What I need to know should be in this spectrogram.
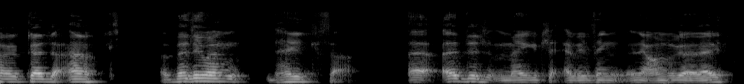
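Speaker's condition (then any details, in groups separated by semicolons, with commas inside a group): Cerebral palsy; diagnosed at about two months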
